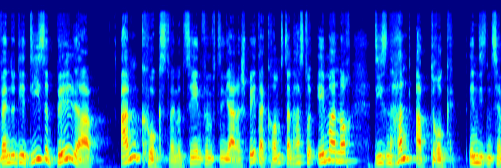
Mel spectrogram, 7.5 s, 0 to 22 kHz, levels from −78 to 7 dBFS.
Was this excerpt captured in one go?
yes; 0 cuts

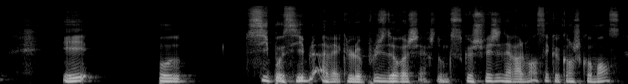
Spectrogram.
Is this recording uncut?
yes; 0 cuts

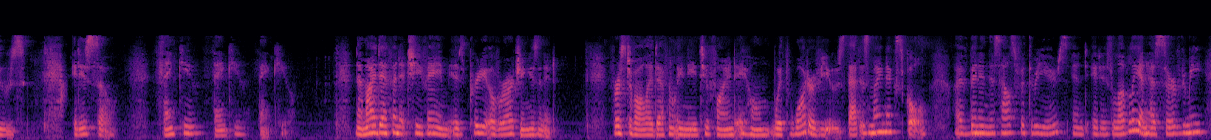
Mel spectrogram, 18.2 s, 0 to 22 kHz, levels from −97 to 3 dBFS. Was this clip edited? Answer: yes; 1 cut; at 1.0 s

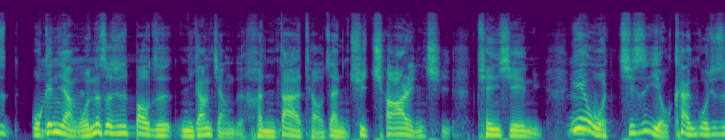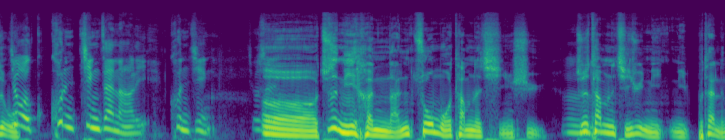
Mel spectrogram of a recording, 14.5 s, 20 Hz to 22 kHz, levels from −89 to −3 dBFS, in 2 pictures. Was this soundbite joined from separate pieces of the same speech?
no; 0 cuts

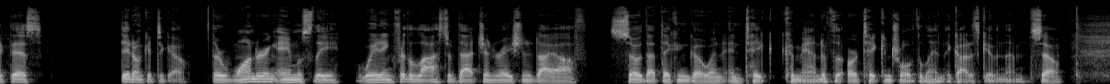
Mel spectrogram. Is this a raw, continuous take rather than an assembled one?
no; 1 cut; at 2.0 s

